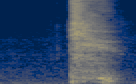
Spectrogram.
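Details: A single sudden, hissing burst of air after a brief quiet pause, fading over a fraction of a second: an ordinary adult male sneeze, one of a series.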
